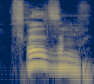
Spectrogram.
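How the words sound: It is pronounced in a contracted Palatinate form.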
